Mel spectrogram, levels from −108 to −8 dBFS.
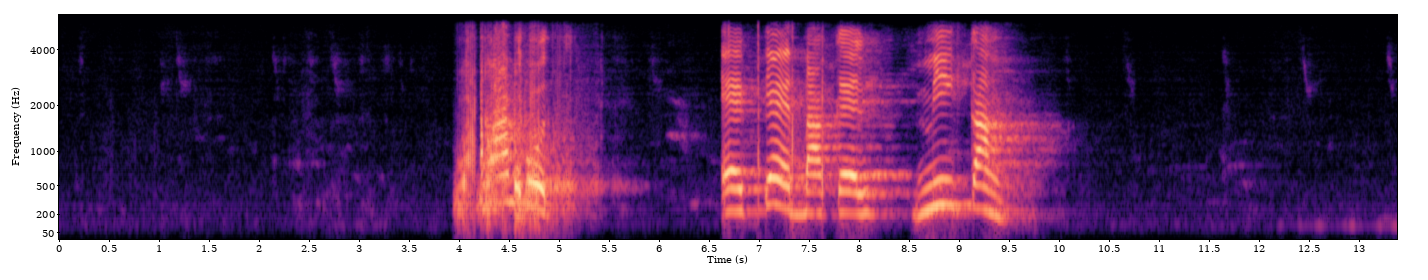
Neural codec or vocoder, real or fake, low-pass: codec, 44.1 kHz, 7.8 kbps, Pupu-Codec; fake; 5.4 kHz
